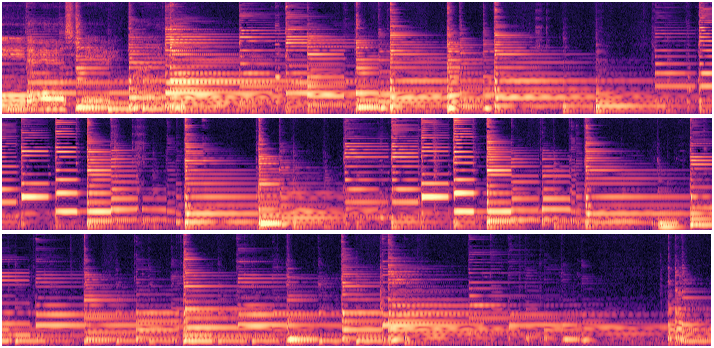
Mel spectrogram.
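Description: Yamaha acoustic guitar, capoed, fingerpicked in an unbroken run of quick plucked notes that ring over sustained bass notes.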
